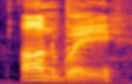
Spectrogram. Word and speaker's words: ennui: Ennui is how you pronounce that.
